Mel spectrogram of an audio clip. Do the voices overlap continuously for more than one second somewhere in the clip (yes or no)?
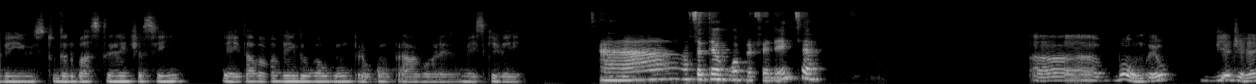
no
